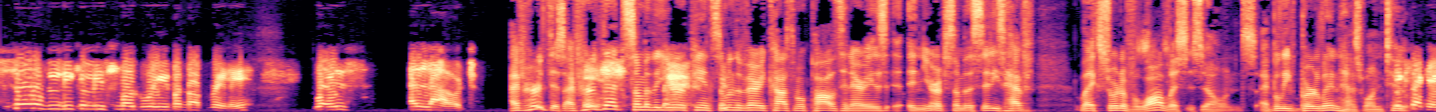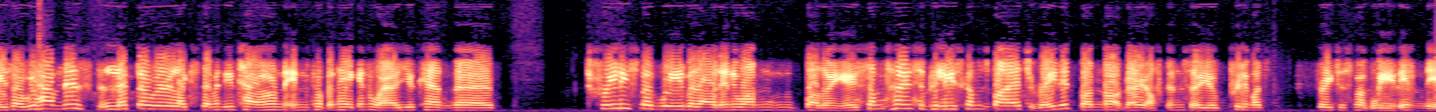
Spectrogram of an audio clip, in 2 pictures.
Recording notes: Freetown Christiania is an area in Copenhagen where there are no laws and anarchy rules. This week’s caller is walking there.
